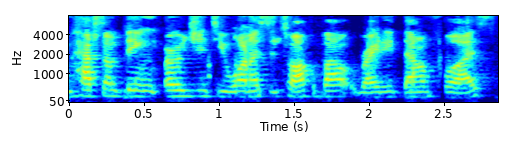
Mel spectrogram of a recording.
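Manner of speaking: ordinary talk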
